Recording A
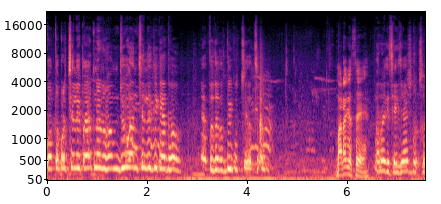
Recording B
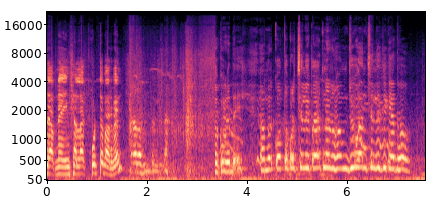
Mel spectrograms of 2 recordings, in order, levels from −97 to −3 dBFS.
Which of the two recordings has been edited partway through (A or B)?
B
